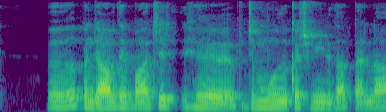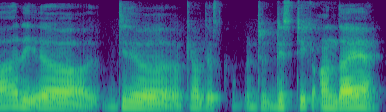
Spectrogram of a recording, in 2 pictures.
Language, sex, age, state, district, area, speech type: Dogri, male, 18-30, Jammu and Kashmir, Kathua, rural, spontaneous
